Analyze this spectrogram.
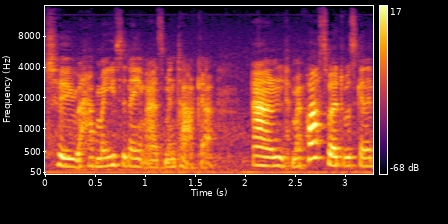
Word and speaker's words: Mintaka: in it was called mintaka or mintika i'm not quite sure the pronunciation but i call it mintaka and mintaka is the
